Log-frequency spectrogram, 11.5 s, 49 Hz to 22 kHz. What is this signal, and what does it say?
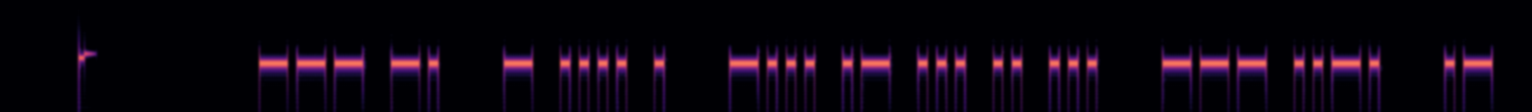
Morse code, heard as a keyed tone, about 17 wpm, 700 Hz. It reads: ON THE BASIS OF A
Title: Sets of 5 Words Encore 17wpm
